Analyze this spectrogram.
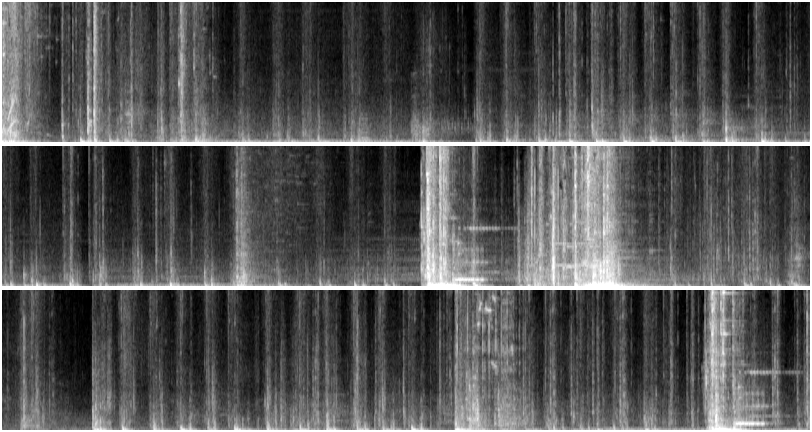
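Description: Footsteps thud quickly across hard floors and ground.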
